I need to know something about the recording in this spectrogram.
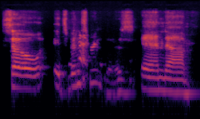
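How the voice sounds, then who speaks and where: A man's voice: a little high, takes it slowly, low-quality recording. A man in his thirties, born in Lebanon, doing a self-deprecating stand-up set over a video call from a rented apartment. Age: 30s. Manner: deadpan, self-deprecating, chatty asides. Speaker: stand-up comedian.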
